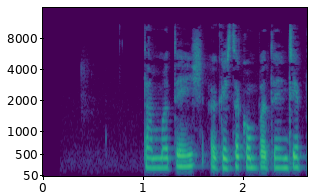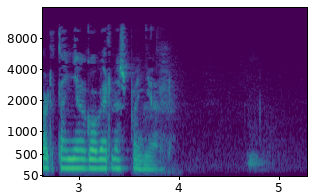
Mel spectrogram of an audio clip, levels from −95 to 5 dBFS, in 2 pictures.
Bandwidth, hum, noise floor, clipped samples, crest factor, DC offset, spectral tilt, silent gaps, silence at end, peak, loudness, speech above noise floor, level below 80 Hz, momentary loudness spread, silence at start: 11.5 kHz; none; -74 dBFS; under 0.1%; 20 dB; under 0.1%; -5 dB/octave; none; 0.5 s; -14 dBFS; -32 LUFS; 43 dB; -84 dBFS; 8 LU; 1 s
